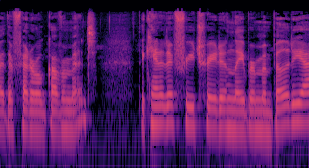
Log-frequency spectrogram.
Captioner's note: speaking French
